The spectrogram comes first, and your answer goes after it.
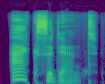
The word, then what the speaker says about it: accident: Pronunciation tip, accident. The C sounds like K and S.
